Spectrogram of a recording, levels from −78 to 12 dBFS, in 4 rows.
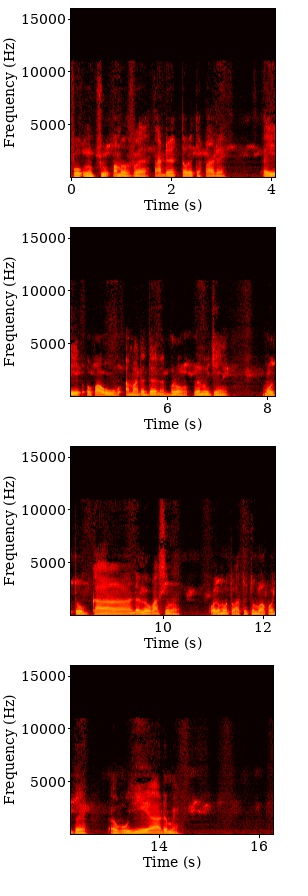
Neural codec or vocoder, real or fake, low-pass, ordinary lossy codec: autoencoder, 48 kHz, 32 numbers a frame, DAC-VAE, trained on Japanese speech; fake; 14.4 kHz; MP3, 48 kbps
